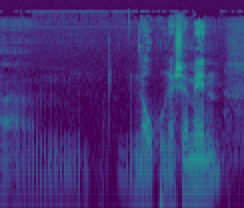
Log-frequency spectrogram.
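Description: A man speaking Spanish at a panel microphone: his voice trails off into a low, creaky hesitation sound for about the first second, then he goes on talking.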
